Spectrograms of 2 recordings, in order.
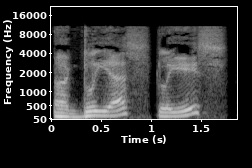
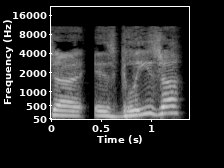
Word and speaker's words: Gliese: help me with this is how this is pronounced. Gliese?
